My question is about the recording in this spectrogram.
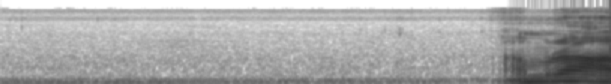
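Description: A steady low hum of room tone, then a man's speaking voice starts near the end.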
